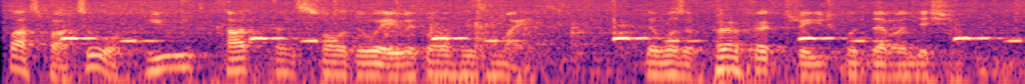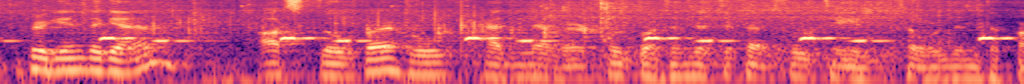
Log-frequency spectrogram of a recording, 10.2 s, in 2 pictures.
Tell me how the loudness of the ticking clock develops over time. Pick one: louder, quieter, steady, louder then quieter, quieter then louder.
steady.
